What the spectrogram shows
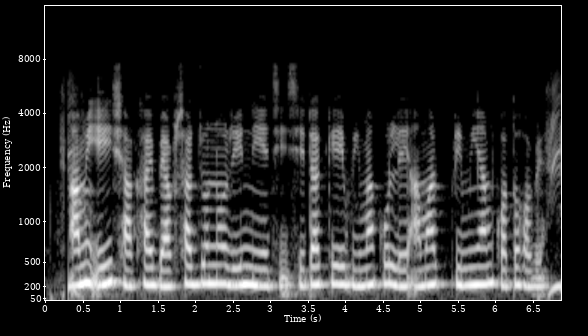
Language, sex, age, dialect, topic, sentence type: Bengali, female, 25-30, Northern/Varendri, banking, question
